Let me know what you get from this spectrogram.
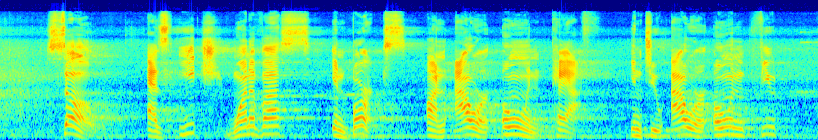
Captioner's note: applause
